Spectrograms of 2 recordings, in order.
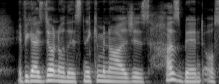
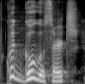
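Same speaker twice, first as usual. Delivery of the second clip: normal talking voice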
